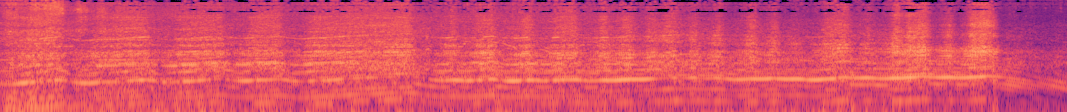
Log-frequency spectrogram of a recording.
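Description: A car engine held at high revs for about twelve seconds, its pitch creeping slightly upward, then falling away near the end as the throttle is let off.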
